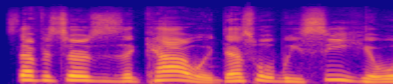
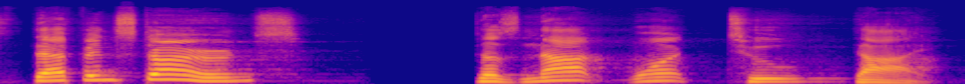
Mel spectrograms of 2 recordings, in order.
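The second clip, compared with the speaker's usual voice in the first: grand, almighty pronouncement as if from the heavens. A speaker repeats the point for the people in the back, in God voice. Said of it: "put the God voice on".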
